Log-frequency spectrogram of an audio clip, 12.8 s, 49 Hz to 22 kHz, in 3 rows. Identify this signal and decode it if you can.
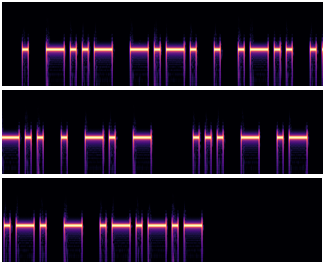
Morse code, heard as a keyed tone, about 15 wpm, 700 Hz. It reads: EXCELLENT START.
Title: Sentences from Top 1000 Words - Review Part 1 - 15wpm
